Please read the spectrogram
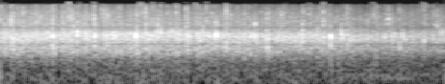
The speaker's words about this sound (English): Give Jaden a round of applause there.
